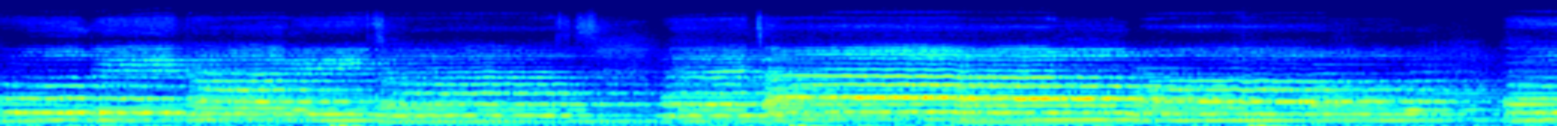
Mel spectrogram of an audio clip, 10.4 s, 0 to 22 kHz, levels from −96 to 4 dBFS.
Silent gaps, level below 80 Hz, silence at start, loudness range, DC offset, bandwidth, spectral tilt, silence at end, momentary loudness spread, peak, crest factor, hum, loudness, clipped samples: none; -64 dBFS; 0 s; 8 LU; under 0.1%; 15.5 kHz; -5.5 dB/octave; 0 s; 12 LU; -20 dBFS; 16 dB; none; -36 LUFS; under 0.1%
